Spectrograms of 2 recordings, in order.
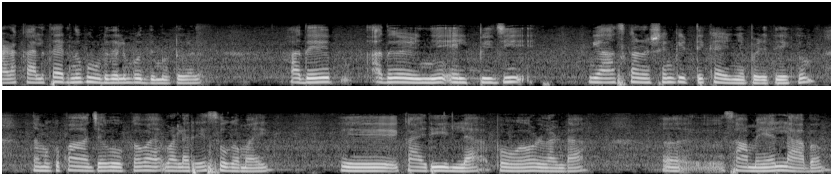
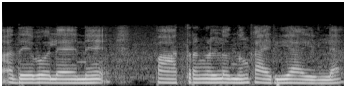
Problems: constant background noise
